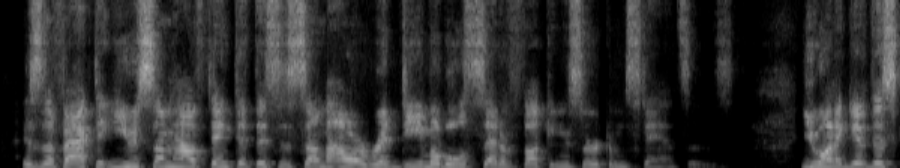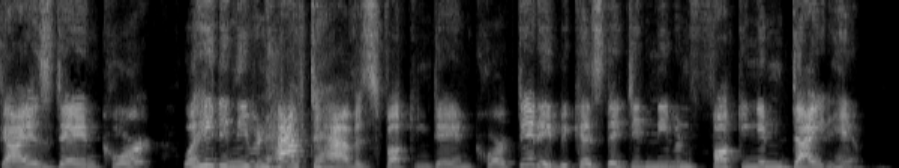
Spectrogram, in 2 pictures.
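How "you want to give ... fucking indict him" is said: furious, fed-up, pissed-off angry ranting. Answering someone in the side chat who defends the accused: pissed off. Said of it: "That's pissing me the fuck off right now".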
